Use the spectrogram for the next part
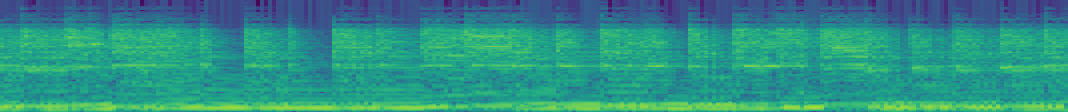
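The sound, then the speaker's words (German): Punk rock music with driving drums and a light, bouncy guitar riff, loud and steady throughout with a distorted edge, no voices. “Hier mal die Drums. Ein locker leichtes Gitarrenriff.”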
